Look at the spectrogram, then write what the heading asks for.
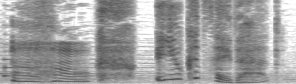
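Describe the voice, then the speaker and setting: A woman's voice: on the high side, wildly swooping pitch, takes it slowly, mellow, soft background music, exaggerated voice. A woman voicing a playful, secretive mage aunt in a video game, theatrical and teasing in her grandiose way. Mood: coy.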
